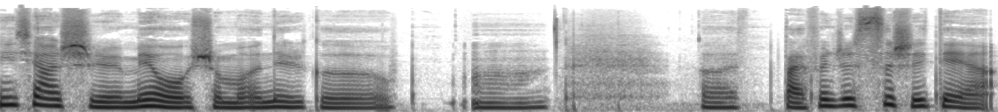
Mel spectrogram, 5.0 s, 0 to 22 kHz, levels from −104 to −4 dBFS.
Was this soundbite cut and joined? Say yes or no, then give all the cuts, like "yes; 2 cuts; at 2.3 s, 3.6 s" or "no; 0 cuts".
no; 0 cuts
